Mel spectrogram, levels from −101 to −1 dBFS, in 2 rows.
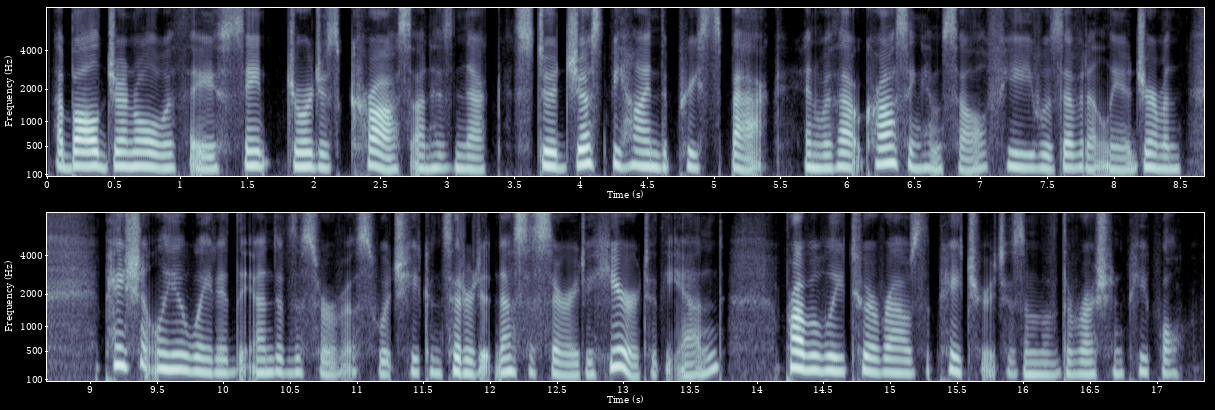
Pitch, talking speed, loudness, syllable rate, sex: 190 Hz, 180 wpm, -23 LUFS, 4.9 syllables/s, female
